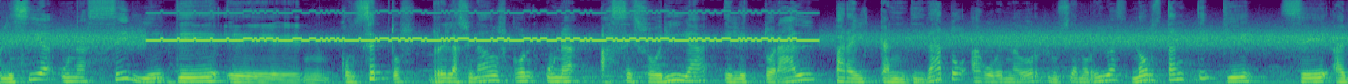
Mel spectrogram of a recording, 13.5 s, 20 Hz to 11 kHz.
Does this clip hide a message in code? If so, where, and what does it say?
Yes: RTTY (45.45 baud, 170 Hz shift) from 1.5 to 8.2 s, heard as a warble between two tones, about 2200 Hz centre. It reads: ONDE ESTA MINHA ESPOSA?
